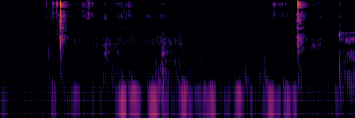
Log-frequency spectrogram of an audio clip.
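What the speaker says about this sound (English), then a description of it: "we're actually going to trim these off." Scissors trimming small pieces off, with two sharp snips separated by soft rustling handling sounds, close and quiet with no talking.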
